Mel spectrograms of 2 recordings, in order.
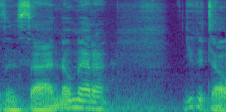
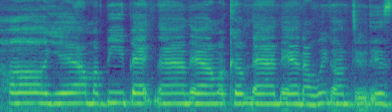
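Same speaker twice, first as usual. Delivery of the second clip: retold eager promises, much higher and quick; dad's eager promise; 10 semitones higher than usual. Dad promising relatives he'll come down, eager. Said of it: "dad on the phone".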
